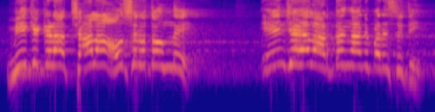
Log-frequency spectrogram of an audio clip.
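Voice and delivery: high, urgent preacher's delivery; forceful preaching. Real, not acted. Preacher telling congregation of Mary's warning, forceful preaching.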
